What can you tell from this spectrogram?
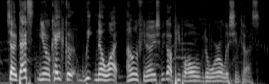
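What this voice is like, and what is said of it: Pittsburgh accent. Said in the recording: “my accent, and so this is how we talk here in Pittsburgh”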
